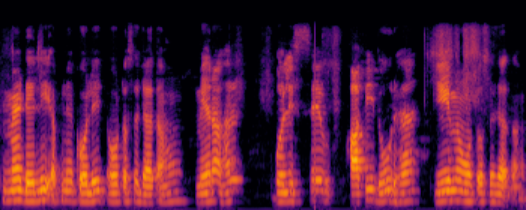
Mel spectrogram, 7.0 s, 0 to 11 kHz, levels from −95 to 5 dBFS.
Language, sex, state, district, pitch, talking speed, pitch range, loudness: Hindi, male, Uttar Pradesh, Jyotiba Phule Nagar, 150 Hz, 180 wpm, 140-160 Hz, -23 LUFS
